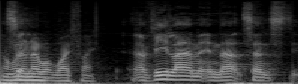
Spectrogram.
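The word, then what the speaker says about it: WLAN: it VII no it's not it's it's uh VLAN which is w V is like a w that's German pronunciation so if someone goes into a bar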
